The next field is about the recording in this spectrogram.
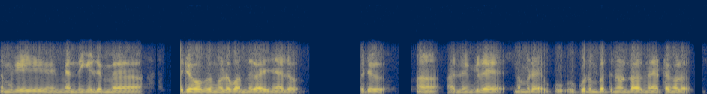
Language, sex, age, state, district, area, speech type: Malayalam, male, 60+, Kerala, Kottayam, urban, conversation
